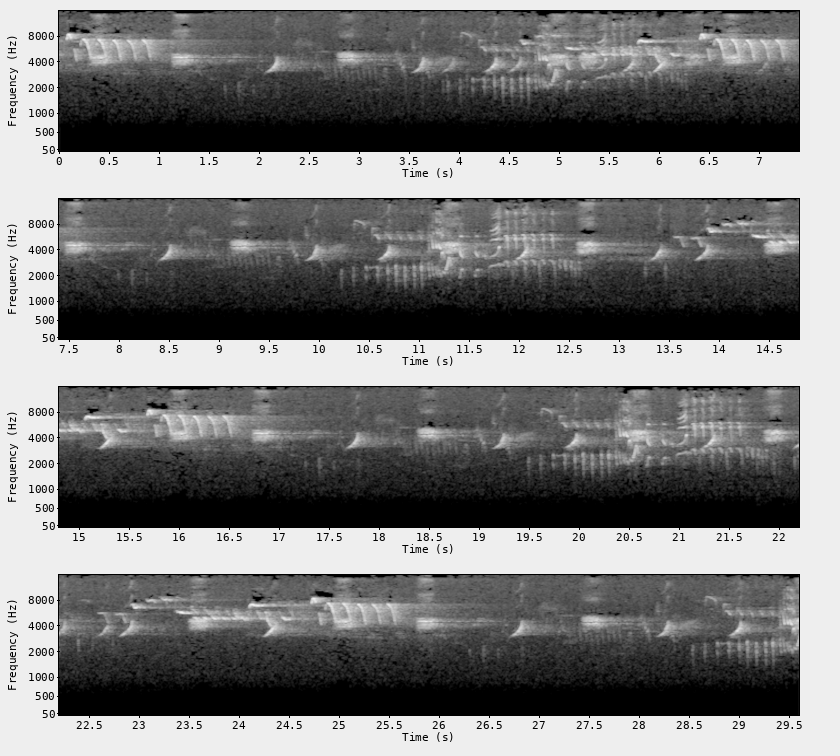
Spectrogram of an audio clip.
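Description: Small birds chirping and singing with fast high trills, the same run of calls coming round about every ten seconds.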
